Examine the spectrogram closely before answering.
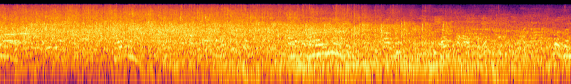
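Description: An audience applauds in a large hall, then the clapping fades.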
